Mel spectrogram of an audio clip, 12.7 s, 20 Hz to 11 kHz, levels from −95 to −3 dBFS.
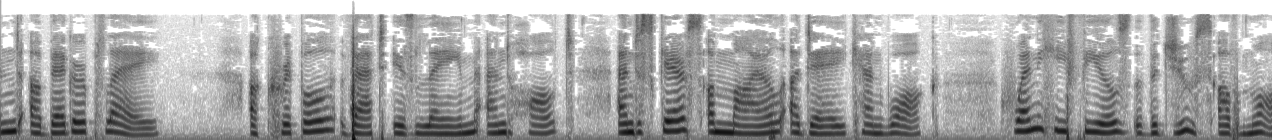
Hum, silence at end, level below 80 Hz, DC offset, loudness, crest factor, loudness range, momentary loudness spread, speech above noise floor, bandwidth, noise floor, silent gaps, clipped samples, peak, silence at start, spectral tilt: none; 0 s; -34 dBFS; under 0.1%; -20 LUFS; 20 dB; 3 LU; 10 LU; 25 dB; 8 kHz; -45 dBFS; none; under 0.1%; 0 dBFS; 0 s; -6 dB/octave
